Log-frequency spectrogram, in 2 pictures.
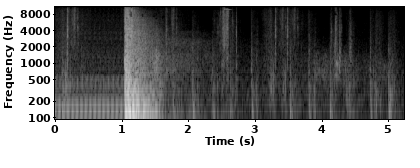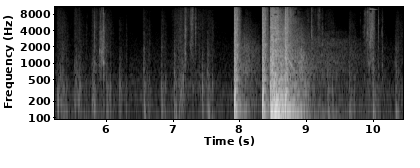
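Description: A sniper rifle fires loud, booming shots that echo away.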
